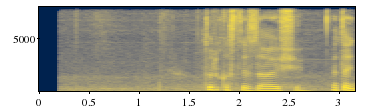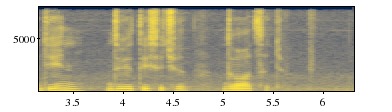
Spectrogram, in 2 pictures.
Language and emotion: Russian, sad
